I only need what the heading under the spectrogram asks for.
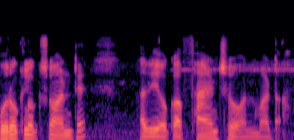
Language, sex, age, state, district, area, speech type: Telugu, male, 18-30, Telangana, Ranga Reddy, urban, spontaneous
